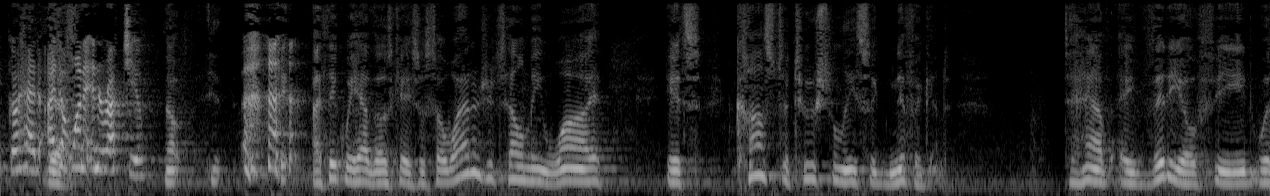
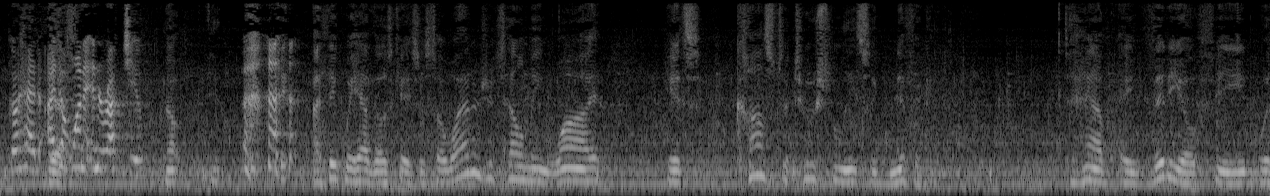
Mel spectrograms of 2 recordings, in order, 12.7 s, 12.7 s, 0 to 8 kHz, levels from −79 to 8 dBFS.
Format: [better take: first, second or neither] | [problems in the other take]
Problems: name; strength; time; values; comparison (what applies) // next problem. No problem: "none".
first | background sound (Engine); 9 dB below the speech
